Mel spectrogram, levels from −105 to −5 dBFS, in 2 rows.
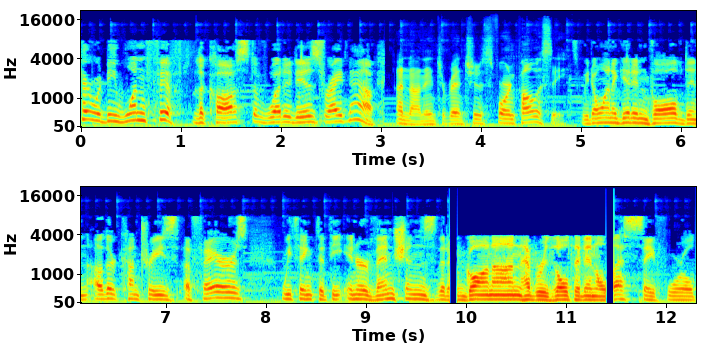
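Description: At 9.84 s there's a short gap of about 80 ms, then the sound goes dull and boxy, with nothing above 3.8 kHz, a level shift of roughly 5 dB and a faint new noise floor. It's likely an input switched to a poorer device, and it holds until 11.49 s.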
